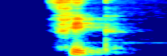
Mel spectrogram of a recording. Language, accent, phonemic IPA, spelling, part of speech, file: French, France, /fʁip/, fripe, noun / verb, LL-Q150 (fra)-fripe.wav
- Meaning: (noun) 1. rag (tattered clothes) 2. second-hand clothes 3. clipping of friperie; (verb) inflection of friper: first/third-person singular present indicative/subjunctive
